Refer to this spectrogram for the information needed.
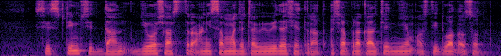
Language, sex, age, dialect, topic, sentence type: Marathi, male, 18-24, Southern Konkan, banking, statement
